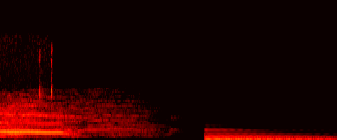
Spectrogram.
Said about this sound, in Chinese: 远处的人们在白雾中尖叫乱窜，他们一个个倒下，成了冰冷的尸体。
